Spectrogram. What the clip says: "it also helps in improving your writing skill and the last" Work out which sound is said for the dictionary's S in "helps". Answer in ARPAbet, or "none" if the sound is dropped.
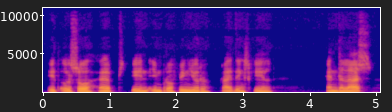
S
